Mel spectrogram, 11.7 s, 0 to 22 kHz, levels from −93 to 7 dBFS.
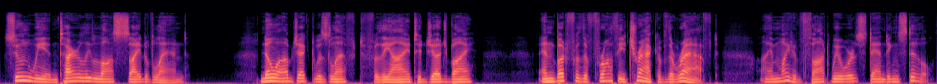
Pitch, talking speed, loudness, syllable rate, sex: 130 Hz, 175 wpm, -20 LUFS, 4.5 syllables/s, male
